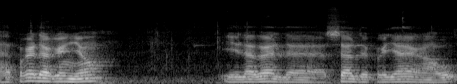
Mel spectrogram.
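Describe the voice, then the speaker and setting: A man with a Quebec accent speaks at a medium pitch with fairly even intonation. Noticeable background noise is present. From Quebec City, Canada. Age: 70s. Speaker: retiree. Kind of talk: religious testimony talk.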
